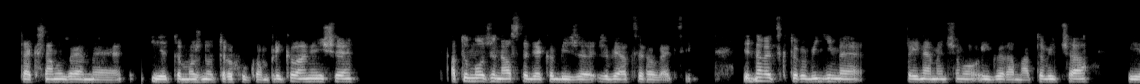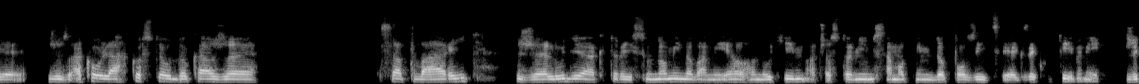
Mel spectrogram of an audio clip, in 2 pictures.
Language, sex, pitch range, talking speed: Slovak, male, 115-130 Hz, 125 wpm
